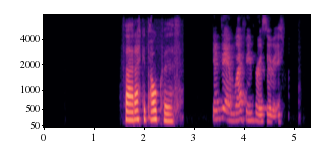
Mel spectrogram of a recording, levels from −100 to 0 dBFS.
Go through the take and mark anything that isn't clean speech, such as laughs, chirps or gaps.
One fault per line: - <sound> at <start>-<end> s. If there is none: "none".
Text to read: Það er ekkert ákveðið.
- laugh at 3.4-4.9 s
